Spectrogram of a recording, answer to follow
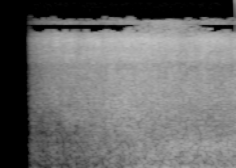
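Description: Logo-intro sound effect: a swelling whoosh of rushing noise over a low rumble, starting about a quarter second in and growing louder.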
